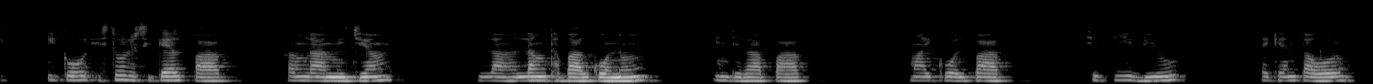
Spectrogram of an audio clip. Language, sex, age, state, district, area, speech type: Manipuri, female, 30-45, Manipur, Bishnupur, rural, spontaneous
